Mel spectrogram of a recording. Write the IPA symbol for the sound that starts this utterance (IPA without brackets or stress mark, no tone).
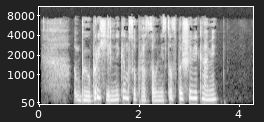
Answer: b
